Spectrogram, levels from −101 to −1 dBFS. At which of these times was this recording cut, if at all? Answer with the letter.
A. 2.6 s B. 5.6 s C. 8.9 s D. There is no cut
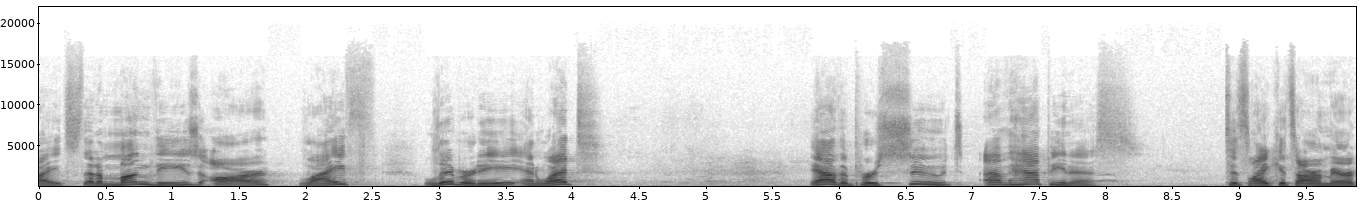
C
